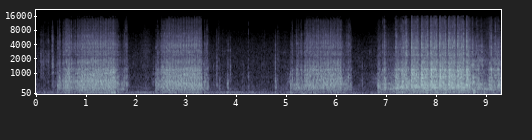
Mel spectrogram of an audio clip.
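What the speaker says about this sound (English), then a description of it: "We're stitching the top along the edge, which has the top layer encased." A sewing machine edge stitching a flat felled seam on jeans, running in four close bursts of rapid mechanical whirring, separated by short pauses with small clicks.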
